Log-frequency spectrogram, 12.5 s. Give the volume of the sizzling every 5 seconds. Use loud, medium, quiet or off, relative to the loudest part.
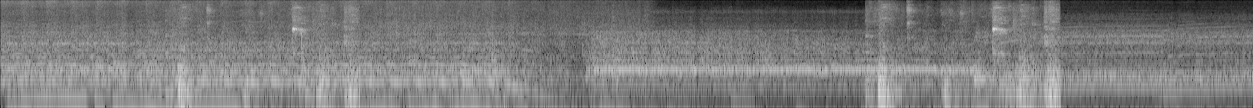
loud, loud, off.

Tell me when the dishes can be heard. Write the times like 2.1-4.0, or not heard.
1.6-3.6, 8.7-10.6.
